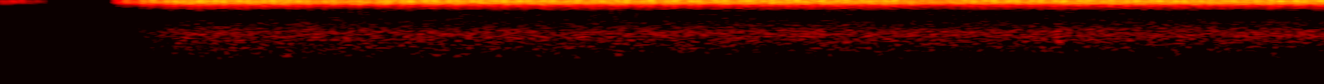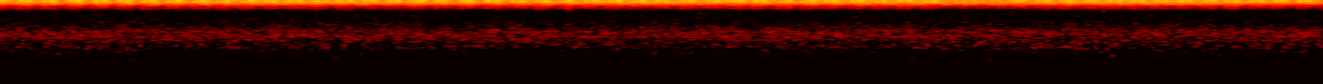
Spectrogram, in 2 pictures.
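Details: Night insects calling in a dense, continuous high-pitched trill that starts after a brief silence and holds steady throughout, with a faint softer hiss of lower background sound beneath.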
